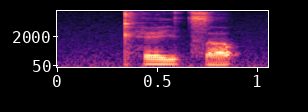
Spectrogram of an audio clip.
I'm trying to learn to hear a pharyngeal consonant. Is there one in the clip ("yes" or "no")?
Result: no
